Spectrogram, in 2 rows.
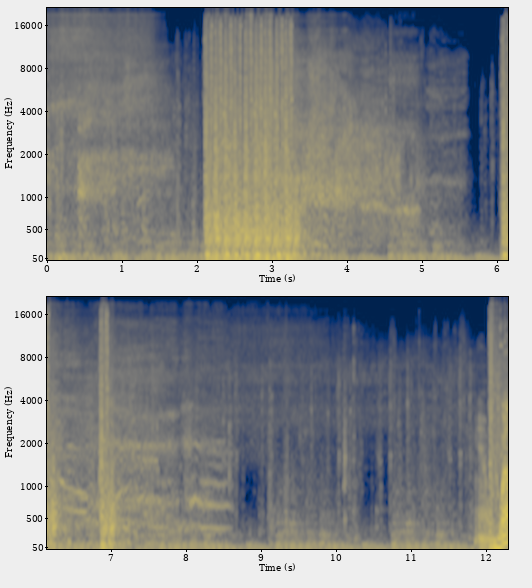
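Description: Several loud bursts of gunfire in 7 Days to Die, sharp rattling volleys with quieter stretches of ambient noise and shuffling between them, plus a final burst at the end.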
